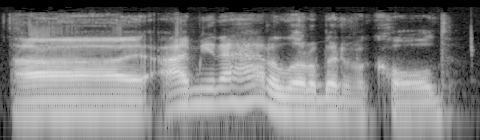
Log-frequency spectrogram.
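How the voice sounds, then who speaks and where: A man with a raspy, hoarse voice that is recovering, chatting casually and a bit haltingly as a podcast host. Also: mid-range voice, very animated. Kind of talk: casual chat.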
